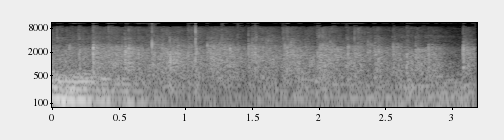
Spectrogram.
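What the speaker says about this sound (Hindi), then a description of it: "तालियां मारो।" Applause from an audience at a motivational talk, a soft, steady wash of many hands clapping at a distance, fading slightly over a few seconds.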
